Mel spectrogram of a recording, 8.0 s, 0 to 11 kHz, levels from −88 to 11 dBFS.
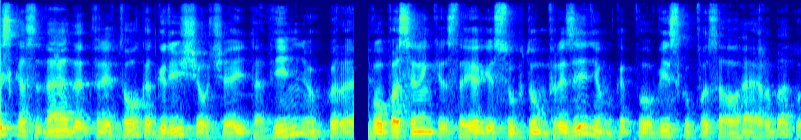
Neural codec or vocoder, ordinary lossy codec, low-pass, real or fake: vocoder, 44.1 kHz, 128 mel bands every 256 samples, BigVGAN v2; MP3, 64 kbps; 9.9 kHz; fake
